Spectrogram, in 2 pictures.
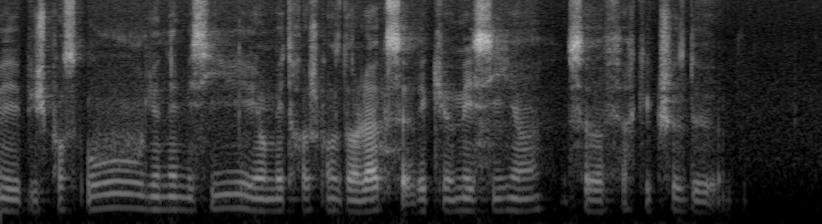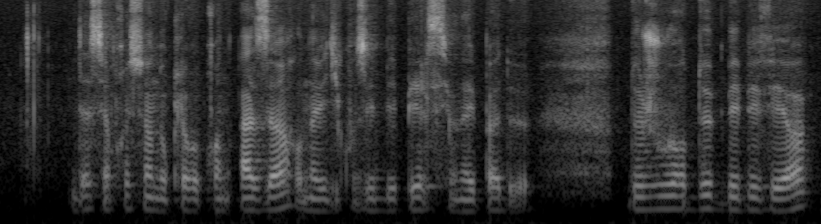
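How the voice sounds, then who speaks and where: A man's voice: mid-range voice, a bit bright. A man giving casual, rambling commentary on a mobile football game and talking straight to his viewers. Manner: rambling, chatty, addresses viewers directly. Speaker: mobile gaming video creator.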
